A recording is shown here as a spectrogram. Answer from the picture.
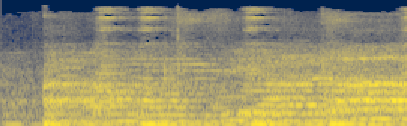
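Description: Devotional mantra chanting sung over music, with a light, regular percussive tick through it; the sound drops out briefly right at the start before the chant resumes.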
